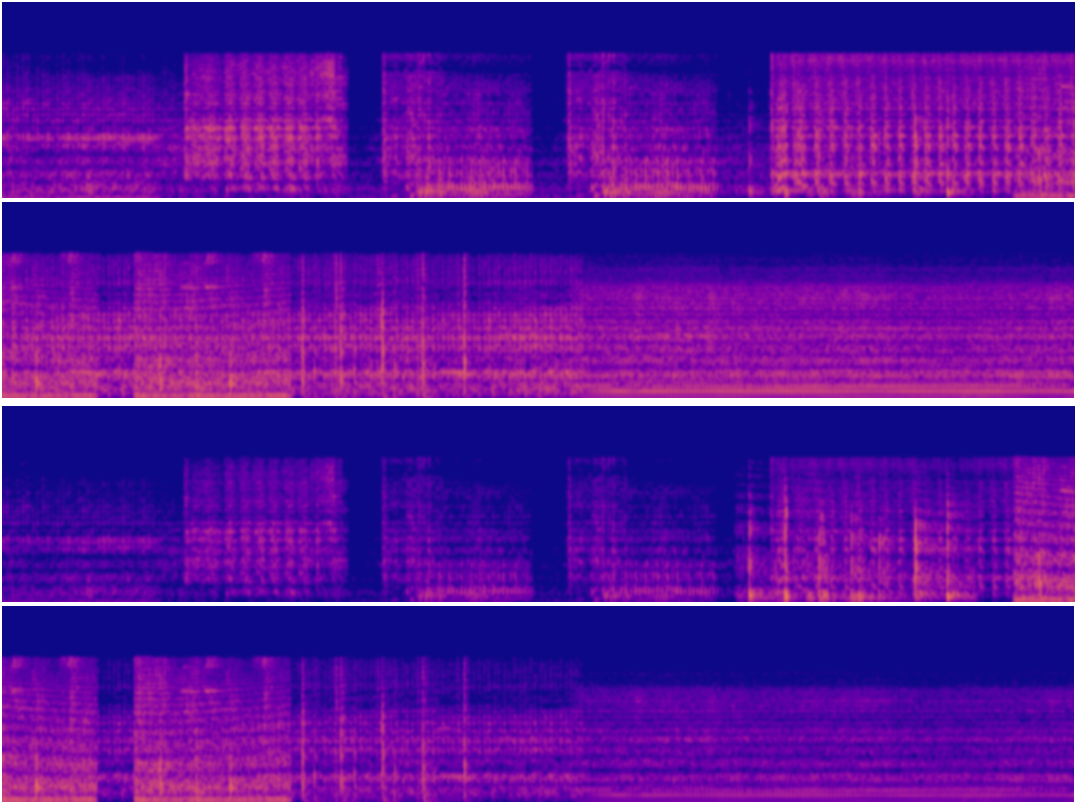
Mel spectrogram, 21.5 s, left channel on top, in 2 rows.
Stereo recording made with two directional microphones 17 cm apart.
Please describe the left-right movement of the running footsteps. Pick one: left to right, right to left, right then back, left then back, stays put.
right to left.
